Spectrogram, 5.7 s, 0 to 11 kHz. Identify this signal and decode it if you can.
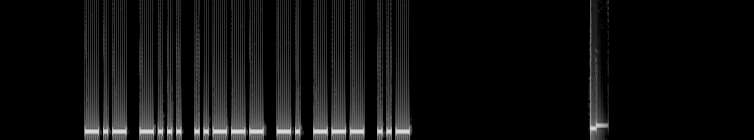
Morse code, heard as a keyed tone, about 34 wpm, 700 Hz. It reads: KB2NOU
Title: USA Call Signs - 3x Character Spacing - 35wpm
